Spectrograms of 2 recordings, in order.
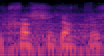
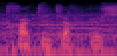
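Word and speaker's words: Trachycarpus: Ça s'écrit, ça s'écrit trash cararpus mais ça se dit trakicarpus fortun.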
